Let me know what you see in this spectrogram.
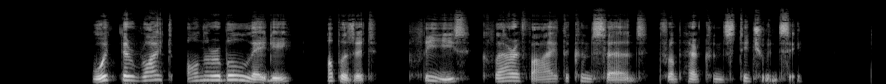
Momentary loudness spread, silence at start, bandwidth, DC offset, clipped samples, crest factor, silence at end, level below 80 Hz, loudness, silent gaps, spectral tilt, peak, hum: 11 LU; 0.95 s; 14 kHz; under 0.1%; under 0.1%; 22 dB; 0.85 s; -58 dBFS; -21 LUFS; 3.18-3.27 s, 3.94-4.09 s; -3 dB/octave; 0 dBFS; none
